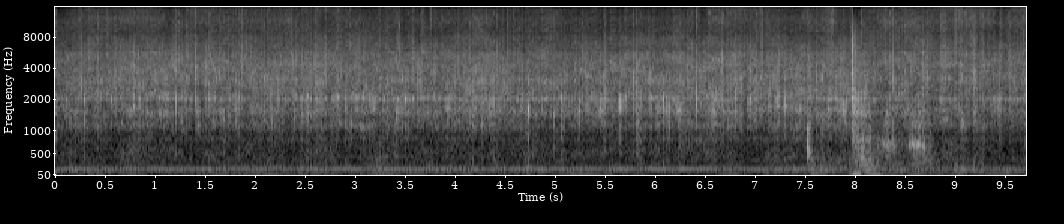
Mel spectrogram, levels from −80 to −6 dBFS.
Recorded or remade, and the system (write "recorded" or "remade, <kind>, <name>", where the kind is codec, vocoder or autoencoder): remade, codec, SNAC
